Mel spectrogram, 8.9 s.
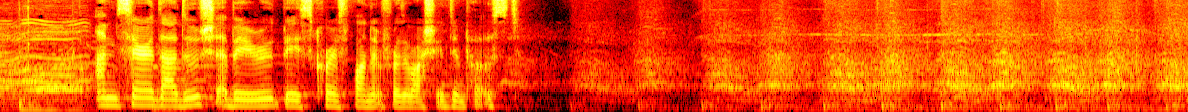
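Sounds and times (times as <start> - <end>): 
speech: 0.7 - 4.0
large protest crowd chanting in unison: 3.6 - 8.8.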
